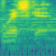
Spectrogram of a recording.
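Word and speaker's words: uisce: serious it is fell it is spelled u-i-s-ce it's pronounced whiskey that's funny I'm not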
